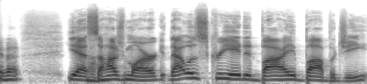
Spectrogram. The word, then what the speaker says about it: Sahaj Marg: Yeah, Sahaj Marg.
